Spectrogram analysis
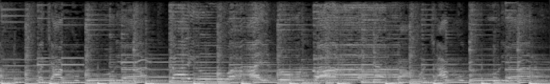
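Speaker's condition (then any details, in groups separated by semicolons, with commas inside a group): No condition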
